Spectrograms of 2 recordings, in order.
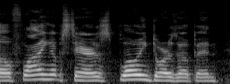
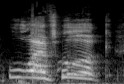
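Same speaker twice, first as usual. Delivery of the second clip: mock shout; 9 semitones higher, 3 dB louder than usual. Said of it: "Stan just screams".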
